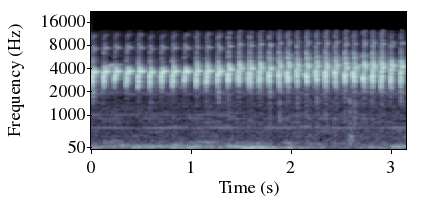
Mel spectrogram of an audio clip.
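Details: A lovebird in the ngetik style delivers a steady ngekek trill. Evenly spaced, sharp chattering notes repeat fast and at a constant pitch for over three seconds, with faint low background rumble.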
